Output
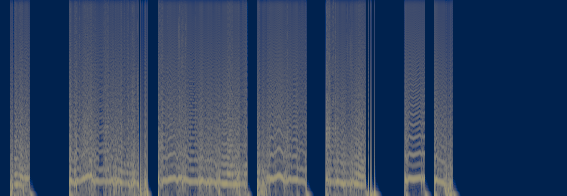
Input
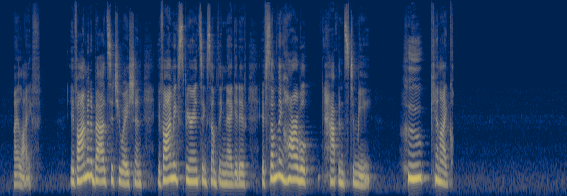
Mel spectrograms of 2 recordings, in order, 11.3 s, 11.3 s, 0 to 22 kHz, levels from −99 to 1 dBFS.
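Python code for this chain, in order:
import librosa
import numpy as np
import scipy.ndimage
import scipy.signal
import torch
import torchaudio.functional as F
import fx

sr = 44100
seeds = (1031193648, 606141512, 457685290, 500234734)

y = fx.spec_steps(x, sr, hold_ms=200)
y = fx.schmitt(y, sr, flips_db=-39.0)
y = fx.cheby_harmonics(y, sr, harmonics=(3, 8), levels_db=(-12, -16), full_scale_db=-27.5)
y = y * 10.0 ** (1.5 / 20.0)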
